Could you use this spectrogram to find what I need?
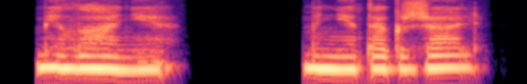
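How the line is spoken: Soft whisper. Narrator (Russian): тихо шепчет Саманта

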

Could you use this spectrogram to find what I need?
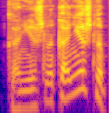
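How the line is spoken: Stunned mutter. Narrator (Russian): пробормотала Магрот, ошеломленная той силой, с какой были произнесены эти слова

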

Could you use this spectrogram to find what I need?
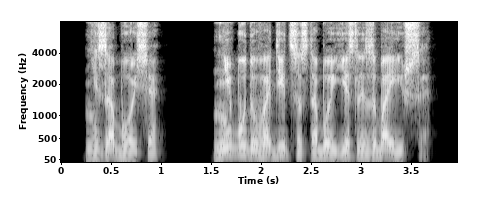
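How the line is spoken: Angry child shouting. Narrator (Russian): сердито кричит Динка

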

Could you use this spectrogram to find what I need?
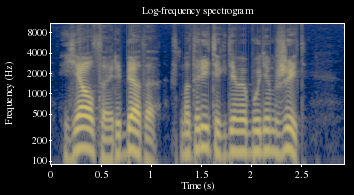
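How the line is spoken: Excited exclamation. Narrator (Russian): воскликнул Барбаров

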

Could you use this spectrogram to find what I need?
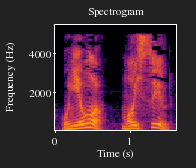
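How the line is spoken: Strangled, forced out. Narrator (Russian): выдавил придушенный Кремень

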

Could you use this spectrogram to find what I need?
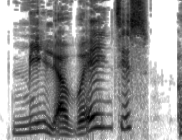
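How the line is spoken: Growled. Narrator (Russian): рыкнул Горни

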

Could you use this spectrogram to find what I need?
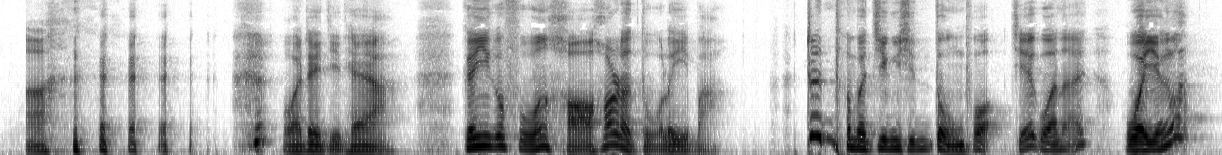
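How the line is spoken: Smiling. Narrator (Chinese): 刘文庆笑笑说

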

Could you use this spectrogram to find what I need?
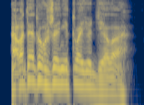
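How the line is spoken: Snapping. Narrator (Russian): огрызнулся Волков

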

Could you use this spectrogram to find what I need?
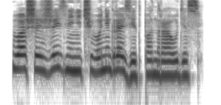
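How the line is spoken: Sighing reply. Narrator (Russian): ответила она, вздохнув

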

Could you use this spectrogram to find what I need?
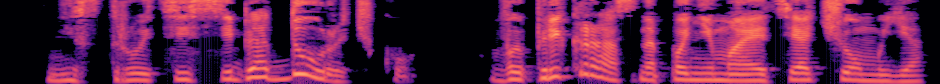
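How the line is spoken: Hiss. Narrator (Russian): прошипел Кейхар

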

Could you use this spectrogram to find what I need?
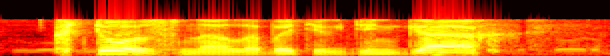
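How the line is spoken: Nervous shout. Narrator (Russian): закричал он нервно

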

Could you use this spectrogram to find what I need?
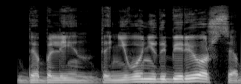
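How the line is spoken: Gnome grumbling. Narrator (Russian): буркнул гном

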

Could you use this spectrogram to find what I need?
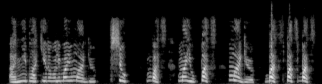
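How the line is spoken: Sudden shriek, fairy. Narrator (Russian): завопила вдруг фея

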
